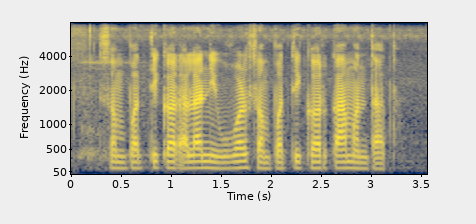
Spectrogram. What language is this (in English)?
Marathi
